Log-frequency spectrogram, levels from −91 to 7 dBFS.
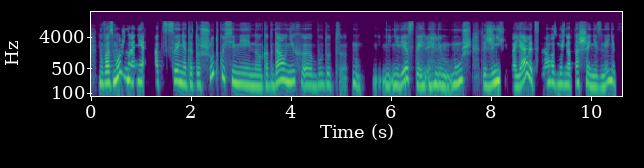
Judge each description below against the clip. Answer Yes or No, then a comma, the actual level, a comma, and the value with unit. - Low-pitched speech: No, medium, 185 Hz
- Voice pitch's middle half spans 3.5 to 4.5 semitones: Yes, average, 4.1 semitones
